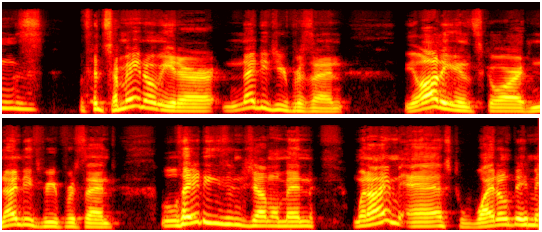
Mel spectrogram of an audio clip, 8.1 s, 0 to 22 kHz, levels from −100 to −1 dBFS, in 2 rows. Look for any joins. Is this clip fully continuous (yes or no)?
yes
